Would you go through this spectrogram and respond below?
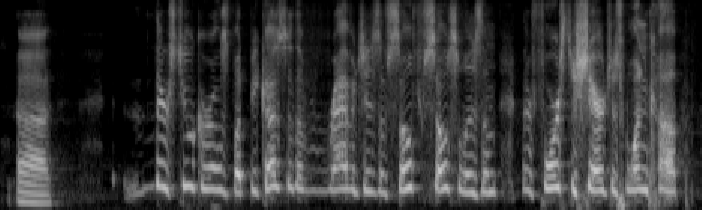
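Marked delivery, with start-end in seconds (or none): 1.6-6.8 very high, crying, whimpering lament. Reading a joke aloud as a crying imitation: Jordan Peterson crying voice. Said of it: "you gotta say it like him. That, when he's crying".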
